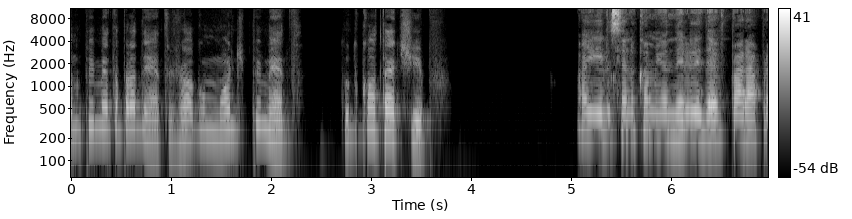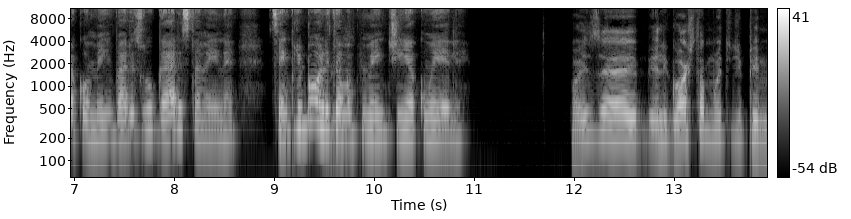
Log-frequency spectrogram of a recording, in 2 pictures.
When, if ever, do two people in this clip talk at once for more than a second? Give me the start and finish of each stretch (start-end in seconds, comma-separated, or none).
none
